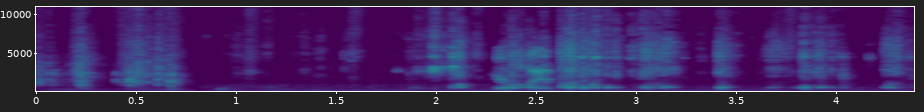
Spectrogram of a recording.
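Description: Close-up crunching of hard, crouton-like tomato-flavoured snack pieces being chewed: a run of irregular, crisp crackles.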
